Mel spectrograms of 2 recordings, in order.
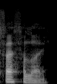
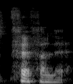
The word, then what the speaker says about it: Pfefferle: your name correct so I'm going to say it like this Fe nearly perfect oh that'll do it's fale okay Fe perfect that's second time yeah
